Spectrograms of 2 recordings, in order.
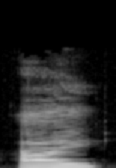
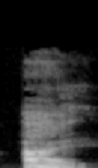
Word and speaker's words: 爱: 最，爱，爱，四声爱。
